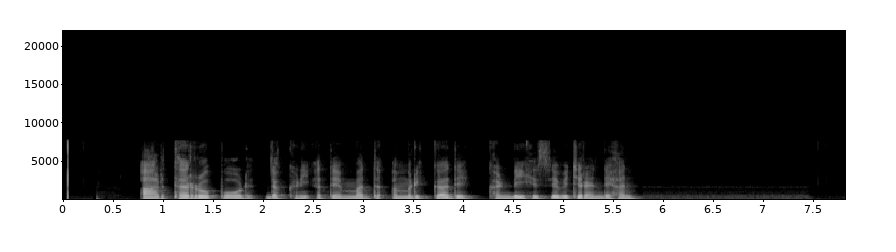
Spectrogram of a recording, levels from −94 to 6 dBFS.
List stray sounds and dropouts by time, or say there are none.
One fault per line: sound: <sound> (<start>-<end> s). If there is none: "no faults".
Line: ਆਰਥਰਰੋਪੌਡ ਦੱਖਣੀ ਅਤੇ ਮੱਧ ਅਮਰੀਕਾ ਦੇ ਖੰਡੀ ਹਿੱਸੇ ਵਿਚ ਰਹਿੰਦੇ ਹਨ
no faults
